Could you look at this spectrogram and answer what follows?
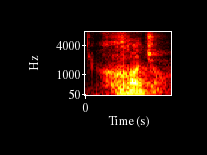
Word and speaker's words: خواجہ: آجامیر کی خواجہ، اس کا تلفظ جو ہے وہ خواجہ ہے. لکھا جاتا ہے خا، واو، الف اور جیم آگے پھر وہ ہا. تو خواجہ نہیں پڑھیں گے، اسے خواجہ پڑھیں گے.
